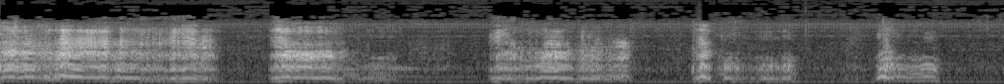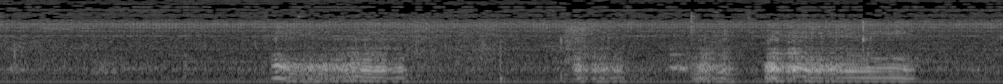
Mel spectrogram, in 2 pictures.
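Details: Shih tzu puppy at home bothering the household cat, which doesn't seem to mind; rough, rumbling playful growls come in bursts of about a second, broken by short pauses and yips, over a steady low electrical hum.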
